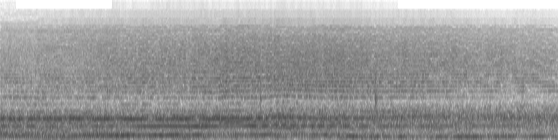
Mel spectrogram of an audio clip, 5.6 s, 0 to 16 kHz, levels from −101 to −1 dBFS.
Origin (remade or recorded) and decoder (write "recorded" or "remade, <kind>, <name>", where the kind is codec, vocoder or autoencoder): remade, vocoder, BigVGAN v2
